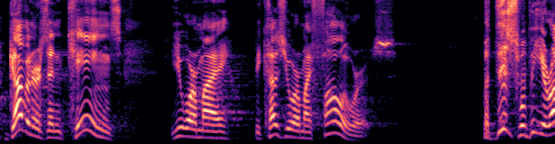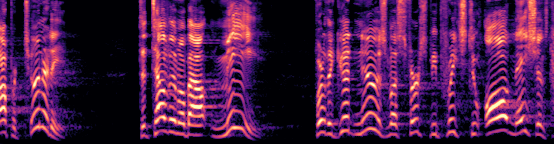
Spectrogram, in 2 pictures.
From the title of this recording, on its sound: at Timberline Church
